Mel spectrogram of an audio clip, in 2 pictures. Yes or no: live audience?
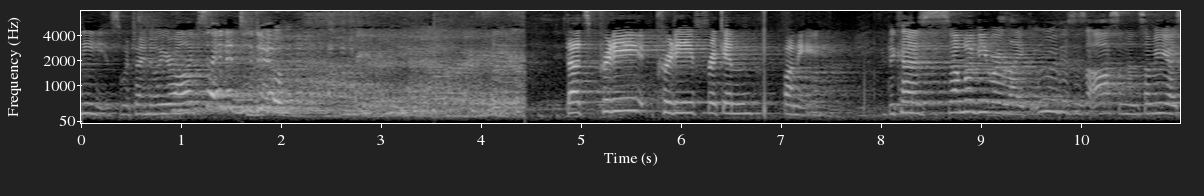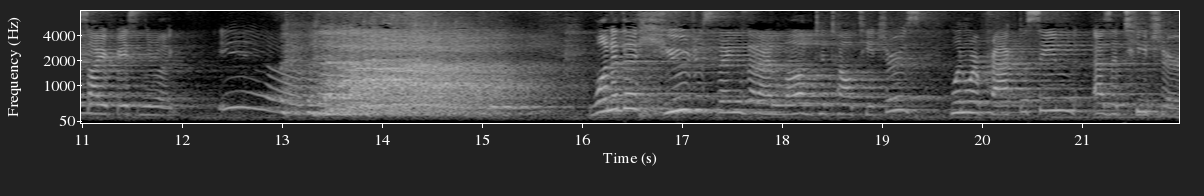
yes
